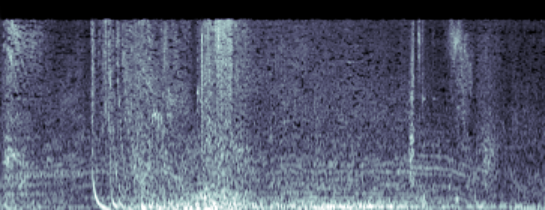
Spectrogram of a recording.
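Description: A car thuds and crashes into obstacles.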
